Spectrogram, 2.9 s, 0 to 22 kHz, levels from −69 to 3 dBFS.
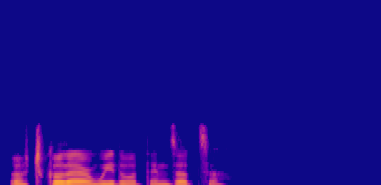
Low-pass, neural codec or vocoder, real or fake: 7.2 kHz; codec, 16 kHz, 1 kbps, X-Codec, HuBERT features, trained on LibriSpeech; fake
